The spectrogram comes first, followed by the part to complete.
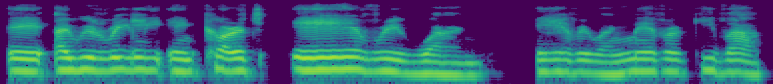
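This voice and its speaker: A woman's voice: lowish voice, flat delivery, a little slow, dry recording, lo-fi sound. Woman from el salvador, earnest, repeats herself to push the point, dry sound. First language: Spanish. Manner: earnest, repeats phrases for emphasis. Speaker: panel speaker. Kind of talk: encouraging talk to an audience.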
